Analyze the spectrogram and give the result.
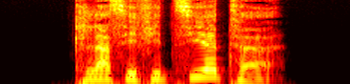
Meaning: inflection of klassifizieren: 1. first/third-person singular preterite 2. first/third-person singular subjunctive II
- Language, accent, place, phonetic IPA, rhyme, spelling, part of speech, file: German, Germany, Berlin, [klasifiˈt͡siːɐ̯tə], -iːɐ̯tə, klassifizierte, adjective / verb, De-klassifizierte.ogg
